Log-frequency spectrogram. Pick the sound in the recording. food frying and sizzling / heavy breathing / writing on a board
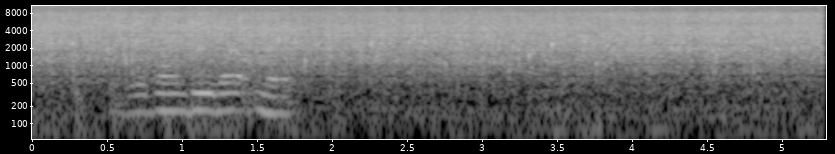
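food frying and sizzling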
